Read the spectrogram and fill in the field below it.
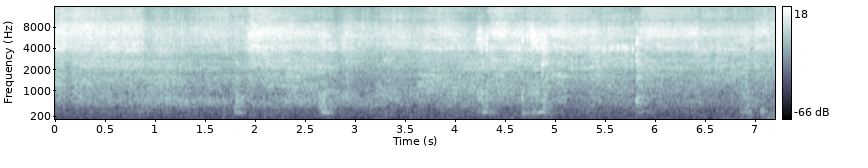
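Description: Curry paste fries with onions in a pan after excess oil is drained, for pickled geelbek fish, making a continuous close hiss and sizzle with a few faint clicks and scrapes of stirring.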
